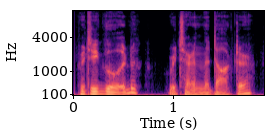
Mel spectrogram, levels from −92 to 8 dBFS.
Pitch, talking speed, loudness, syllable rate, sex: 100 Hz, 155 wpm, -17 LUFS, 5.8 syllables/s, male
